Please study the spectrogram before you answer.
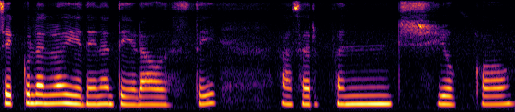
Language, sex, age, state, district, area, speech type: Telugu, female, 18-30, Andhra Pradesh, Anantapur, urban, spontaneous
